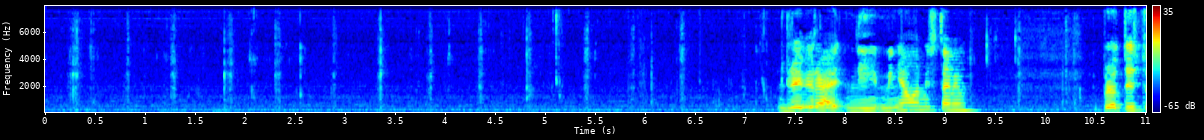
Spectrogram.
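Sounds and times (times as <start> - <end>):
faint chewing: 0.0 - 7.4, 9.3 - 10.6.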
